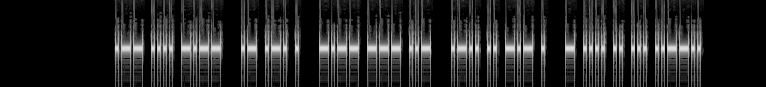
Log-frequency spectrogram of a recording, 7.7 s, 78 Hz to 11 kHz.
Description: Morse code, heard as a keyed tone, about 37 wpm, 700 Hz. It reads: WHY ARE YOU LIKE THIS?
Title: Sentences from Top 200 Words 40wpm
